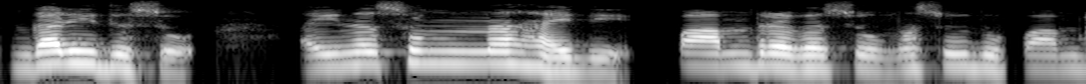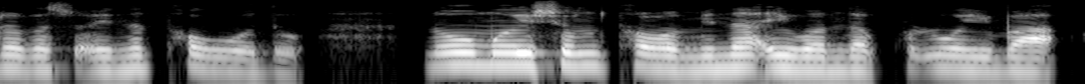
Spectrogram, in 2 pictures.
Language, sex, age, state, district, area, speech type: Manipuri, female, 30-45, Manipur, Kakching, rural, spontaneous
